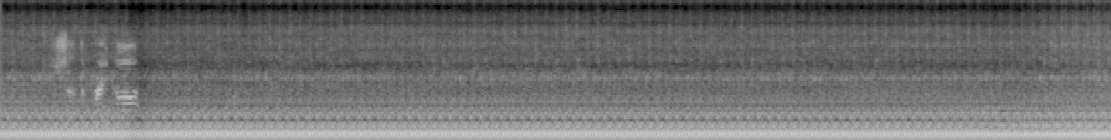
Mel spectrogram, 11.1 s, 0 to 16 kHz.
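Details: Detroit Diesel 6-71 two-stroke in a vintage GM bus, idling with the old restrictive exhaust removed and no exhaust fitted: loud, raw barking idle with rapid even pulse and no muffling, open exhaust.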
